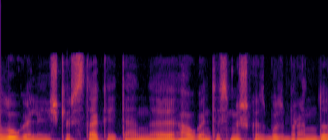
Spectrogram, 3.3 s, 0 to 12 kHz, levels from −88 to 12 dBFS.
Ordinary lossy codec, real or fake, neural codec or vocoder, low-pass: AAC, 64 kbps; real; none; 7.2 kHz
